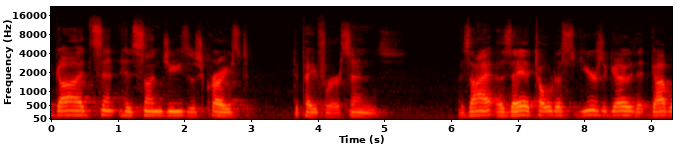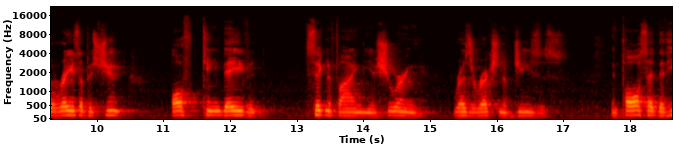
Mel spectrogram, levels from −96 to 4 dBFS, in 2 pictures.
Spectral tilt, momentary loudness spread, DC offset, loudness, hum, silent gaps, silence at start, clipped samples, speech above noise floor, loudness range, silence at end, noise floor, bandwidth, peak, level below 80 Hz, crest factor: -5.5 dB/octave; 14 LU; under 0.1%; -44 LUFS; none; none; 0 s; under 0.1%; 34 dB; 6 LU; 0 s; -77 dBFS; 16 kHz; -26 dBFS; -88 dBFS; 18 dB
